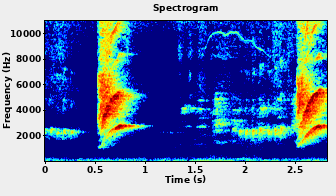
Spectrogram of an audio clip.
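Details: Canary singing: a soft level whistle, then a loud buzzy sweeping burst, quieter warbled notes and a second loud buzzy burst, over faint low background noise.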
